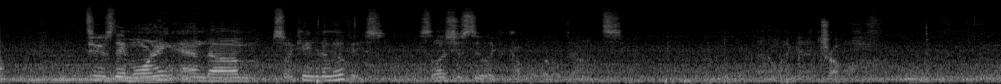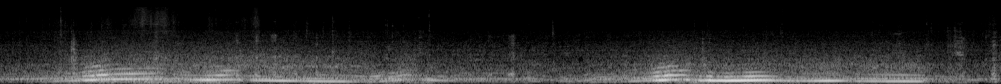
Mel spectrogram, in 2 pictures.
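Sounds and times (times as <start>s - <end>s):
car engine revving hard: 10.2s - 20.0s.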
